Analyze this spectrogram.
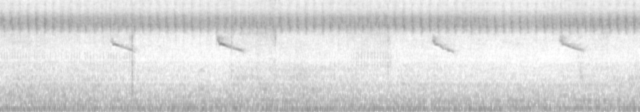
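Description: A steady, high-pitched insect chorus with a fast pulse. Four short falling chirps sound over it, one every second or two.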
